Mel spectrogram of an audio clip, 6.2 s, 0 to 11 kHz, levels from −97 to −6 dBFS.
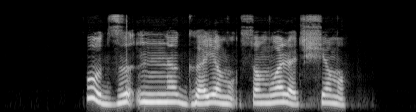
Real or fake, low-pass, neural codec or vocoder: fake; 7.2 kHz; codec, 16 kHz, 16 kbps, FreqCodec, smaller model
